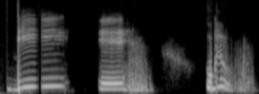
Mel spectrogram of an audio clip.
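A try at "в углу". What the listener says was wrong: वी नहीं, वुगलू। वी नहीं, वी नहीं, एक साथ पढ़ा जाएगा। वुगलू। वुगलू।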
